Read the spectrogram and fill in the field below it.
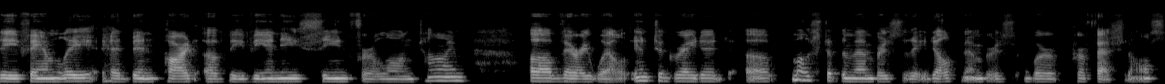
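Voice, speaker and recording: A woman with a very deep, low voice, monotone, flat intonation and a fairly slow pace. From Austria, Vienna. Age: 80s+. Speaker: Holocaust survivor. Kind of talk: testimony. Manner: hesitant, many fillers.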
